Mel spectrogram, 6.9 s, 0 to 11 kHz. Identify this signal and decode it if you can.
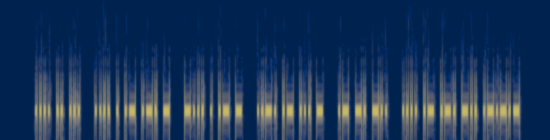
Morse code, heard as a keyed tone, about 44 wpm, 700 Hz. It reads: HIS HEART BEAT FAST AND HARD.
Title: Sentences from Top 1300 Words 45wpm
